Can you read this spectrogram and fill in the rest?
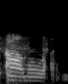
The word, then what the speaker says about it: Amla: Amla, do I have your name right? – It's Amla. – How do you spell that, sweetie? – I don't know if that's going to help you, because it's then I get called Amla. It's A-M-L-A. That's how you spell it.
